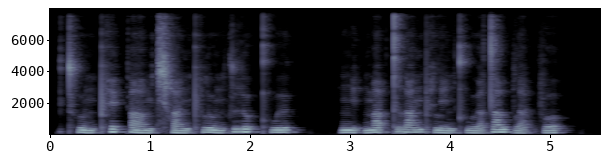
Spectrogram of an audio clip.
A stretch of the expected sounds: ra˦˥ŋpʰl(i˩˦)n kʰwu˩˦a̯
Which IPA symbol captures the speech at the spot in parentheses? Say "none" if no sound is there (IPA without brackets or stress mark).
i˩˦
